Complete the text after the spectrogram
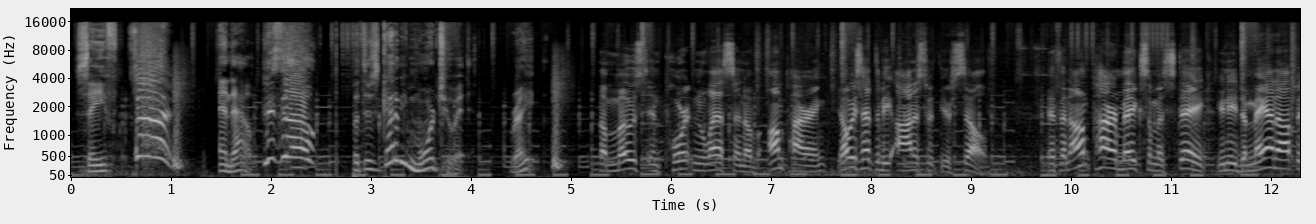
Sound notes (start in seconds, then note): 1.8 voiceover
